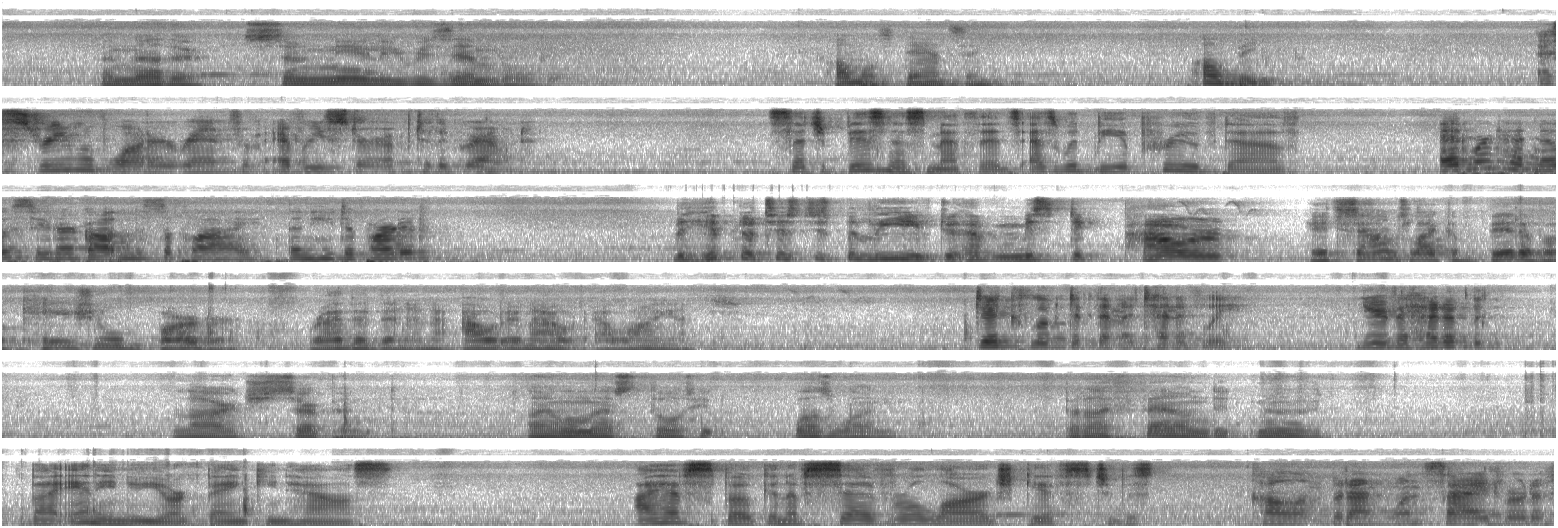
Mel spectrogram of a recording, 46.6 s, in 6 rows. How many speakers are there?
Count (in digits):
7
